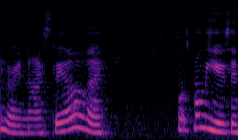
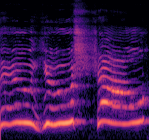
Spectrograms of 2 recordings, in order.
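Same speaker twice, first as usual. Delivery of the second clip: loud, very slow, high grand voice; mysterious godmother appearing, grand and loud; booming magical voice; 12 semitones higher, 18 dB louder than usual. Acted. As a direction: announce it like a fairy godmother. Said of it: "came a loud voice".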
